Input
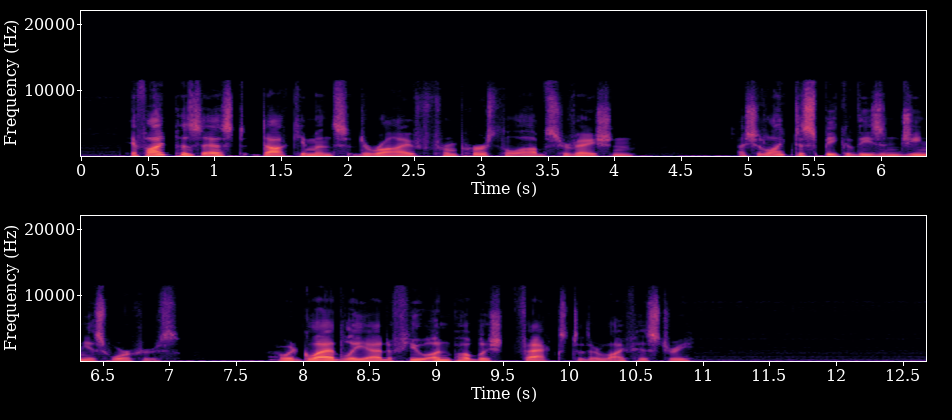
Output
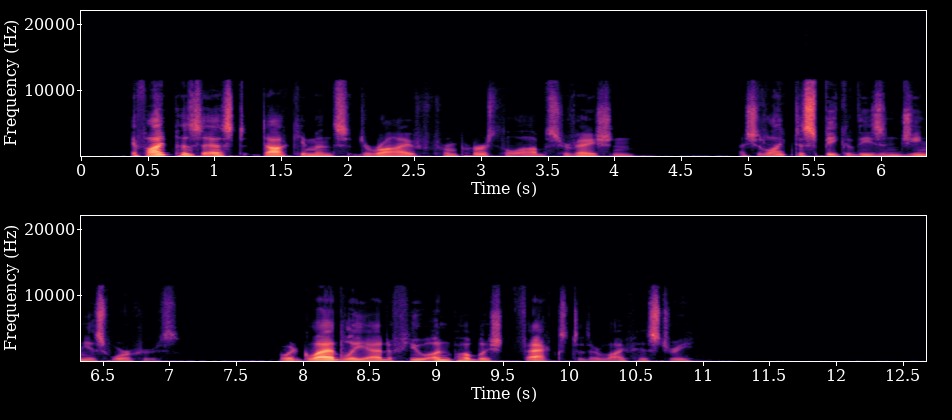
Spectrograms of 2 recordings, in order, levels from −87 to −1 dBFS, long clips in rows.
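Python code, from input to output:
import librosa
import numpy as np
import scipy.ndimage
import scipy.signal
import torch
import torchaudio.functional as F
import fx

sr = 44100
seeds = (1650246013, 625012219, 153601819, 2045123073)

y = fx.band_widen(x, sr, depth_pct=100)
y = y * 10.0 ** (3.5 / 20.0)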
